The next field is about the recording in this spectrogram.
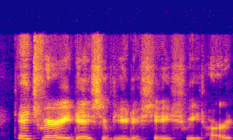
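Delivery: sagging hound-dog cartoon voice. With staff visiting to say goodbye and share favorite memories, Droopy Dog voice. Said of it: "because I could do the droopy dog voice".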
